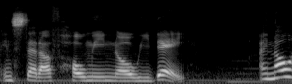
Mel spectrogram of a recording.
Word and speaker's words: Hominoidea: Of course, all of this started way back with the hominoidea, that I joked in that video should be pronounced as hominoidea instead of hominoidae.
